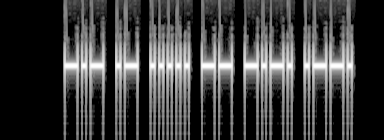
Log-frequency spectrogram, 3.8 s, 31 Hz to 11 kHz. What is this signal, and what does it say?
Morse code, heard as a keyed tone, about 28 wpm, 700 Hz. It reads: KA5MCP
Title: USA Call Signs 28wpm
